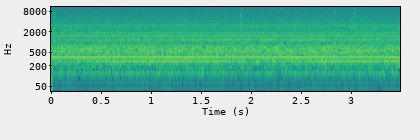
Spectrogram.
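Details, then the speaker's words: Excel CNC mill tool changer after replacing the leaking air cylinder: steady even whir through an efficient tool change, no stutter or clunk, with a faint hiss from a remaining air-line leak. "you don't damage something that was a good efficient tool change"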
